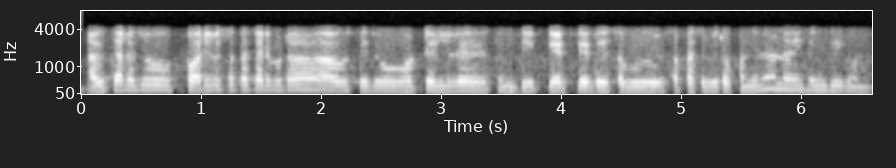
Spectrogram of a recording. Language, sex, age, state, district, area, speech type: Odia, male, 18-30, Odisha, Nayagarh, rural, conversation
